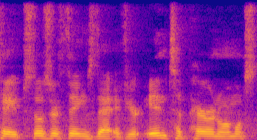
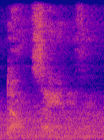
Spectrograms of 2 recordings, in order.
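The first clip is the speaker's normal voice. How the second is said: very quiet, breathy, barely audible whisper. Describing what they heard, the speaker retells a woman's whisper. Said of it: "it's like a whisper".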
